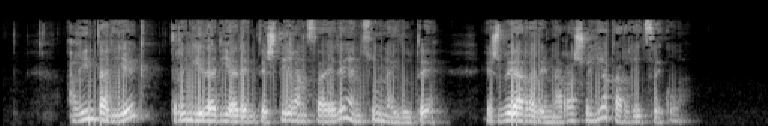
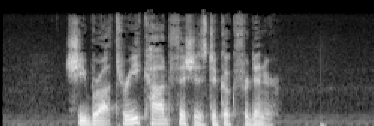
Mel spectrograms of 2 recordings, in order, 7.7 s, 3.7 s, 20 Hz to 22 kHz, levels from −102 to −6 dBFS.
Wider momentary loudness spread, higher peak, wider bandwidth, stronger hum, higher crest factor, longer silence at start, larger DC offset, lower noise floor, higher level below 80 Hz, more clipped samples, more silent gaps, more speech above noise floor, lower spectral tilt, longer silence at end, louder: first, 14 LU vs 6 LU; about the same, -4 dBFS vs -2 dBFS; second, 11.5 kHz vs 14.5 kHz; second, none vs 60 Hz at -40 dBFS; about the same, 20 dB vs 16 dB; about the same, 0.7 s vs 0.65 s; neither; first, -85 dBFS vs -55 dBFS; second, -62 dBFS vs -38 dBFS; neither; neither; first, 63 dB vs 38 dB; second, -3.5 dB/octave vs -5 dB/octave; first, 0.85 s vs 0.5 s; second, -23 LUFS vs -17 LUFS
